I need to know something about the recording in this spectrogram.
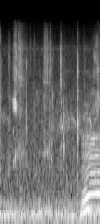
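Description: Potato chips being crunched and chewed, with short crackles and the rustle of a foil snack bag, scattered through the first second and a half.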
